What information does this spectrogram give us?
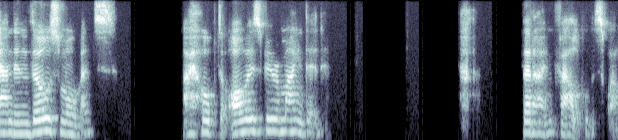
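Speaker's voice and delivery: getting emotional, choked voice. Sharing a reflection, becoming emotional again: getting emotional. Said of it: "And I'm getting emotional again".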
